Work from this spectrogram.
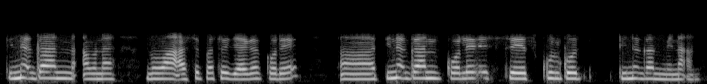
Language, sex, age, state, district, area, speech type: Santali, female, 18-30, West Bengal, Bankura, rural, conversation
